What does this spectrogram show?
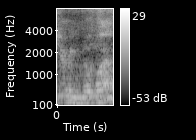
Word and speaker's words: Nilmeier: And in a moment, we're going to be able to welcome up Jeremy Nilmeier. Have I pronounced that correctly?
